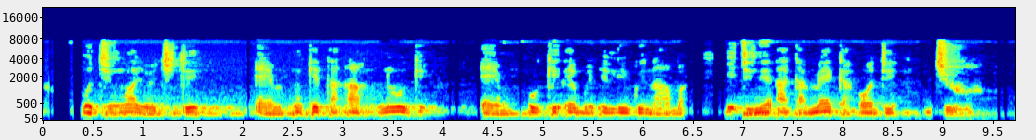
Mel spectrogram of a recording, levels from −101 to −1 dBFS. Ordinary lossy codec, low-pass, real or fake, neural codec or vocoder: none; none; real; none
